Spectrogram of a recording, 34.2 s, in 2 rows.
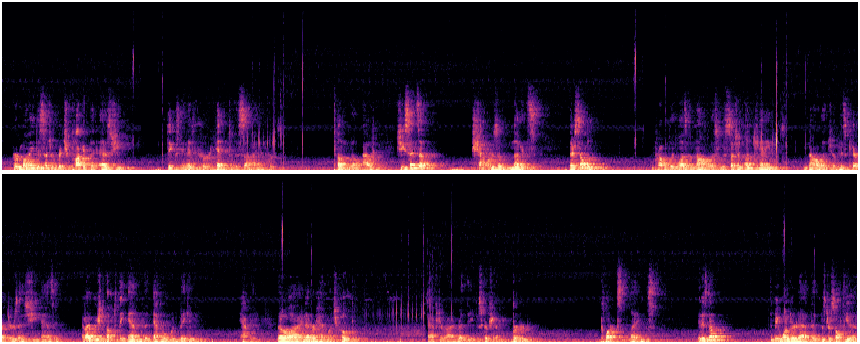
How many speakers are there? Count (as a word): one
